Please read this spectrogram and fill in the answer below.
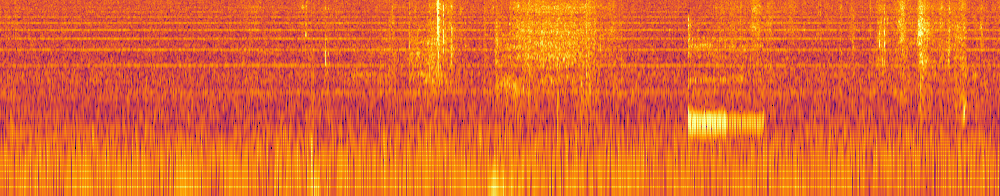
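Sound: telephone dialing tones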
